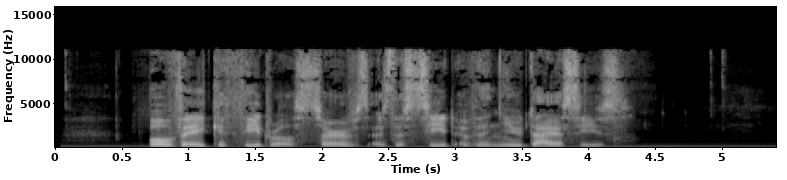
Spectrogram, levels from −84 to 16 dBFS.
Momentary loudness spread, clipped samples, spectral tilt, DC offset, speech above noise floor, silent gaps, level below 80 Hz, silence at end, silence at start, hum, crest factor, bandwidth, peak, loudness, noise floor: 11 LU; under 0.1%; -0.5 dB/octave; under 0.1%; 35 dB; none; -56 dBFS; 1.1 s; 0.7 s; 60 Hz at -55 dBFS; 22 dB; 12 kHz; 0 dBFS; -19 LUFS; -55 dBFS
